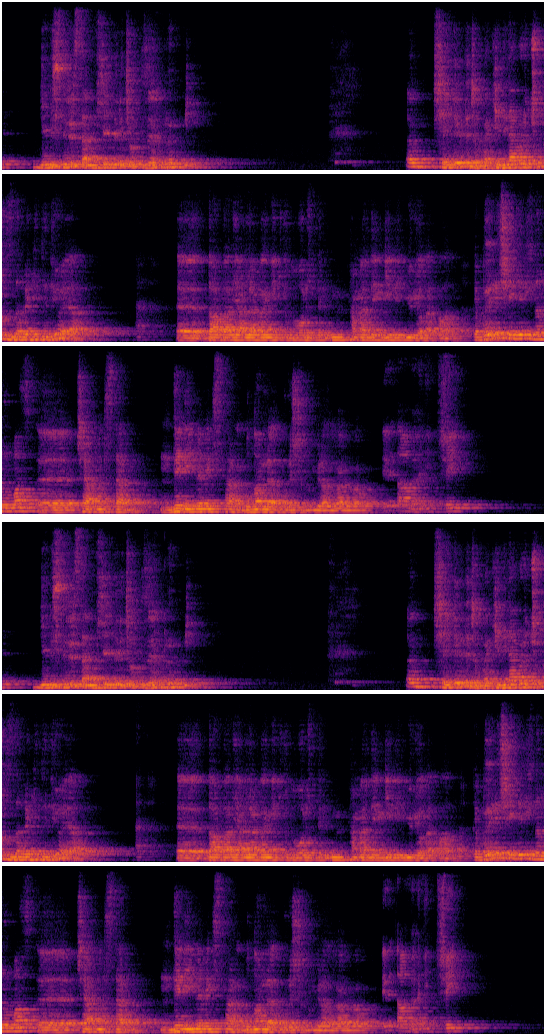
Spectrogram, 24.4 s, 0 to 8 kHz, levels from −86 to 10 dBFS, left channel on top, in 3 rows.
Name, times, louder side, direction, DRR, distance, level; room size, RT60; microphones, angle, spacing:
voice 1, 0.5-2.6 6.1-9.3 10.8-14.9 15.2-18.3 18.6-21.7, left 1 dB, 10° left, -4 dB, 0.4 m, -22 dB
voice 2, 22.0-23.0, right 2 dB, 60° right, 0 dB, 0.5 m, -33 dB
2.6 x 2.5 x 2.8 m, 1.5 s
head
